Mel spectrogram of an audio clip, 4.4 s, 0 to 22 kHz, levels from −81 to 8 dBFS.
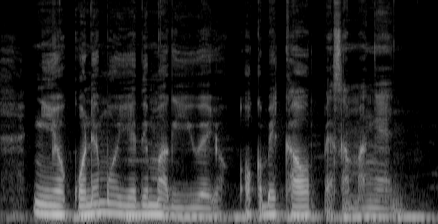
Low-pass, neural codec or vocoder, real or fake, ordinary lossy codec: none; none; real; none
